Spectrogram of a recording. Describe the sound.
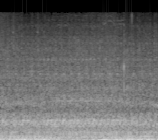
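A car is being parked: a steady low engine rumble drones evenly throughout, with no distinct events standing out.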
